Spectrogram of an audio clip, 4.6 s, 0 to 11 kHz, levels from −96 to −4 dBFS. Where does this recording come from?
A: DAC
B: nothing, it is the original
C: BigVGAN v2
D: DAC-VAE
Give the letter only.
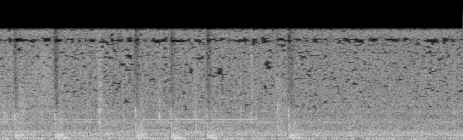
B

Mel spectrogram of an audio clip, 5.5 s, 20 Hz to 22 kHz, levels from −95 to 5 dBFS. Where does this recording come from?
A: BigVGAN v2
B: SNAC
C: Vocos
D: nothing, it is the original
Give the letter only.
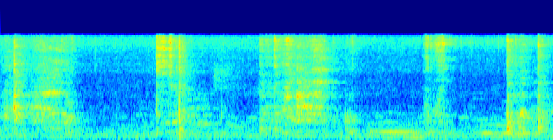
D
